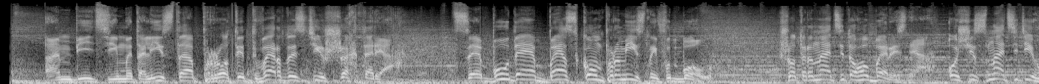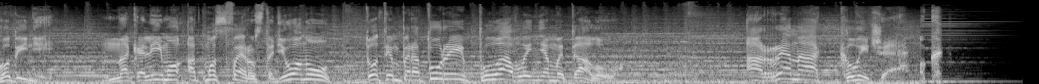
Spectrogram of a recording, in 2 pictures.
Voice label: locutor ucraniano ukrainian voiceover, Ukrainian male voice talent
